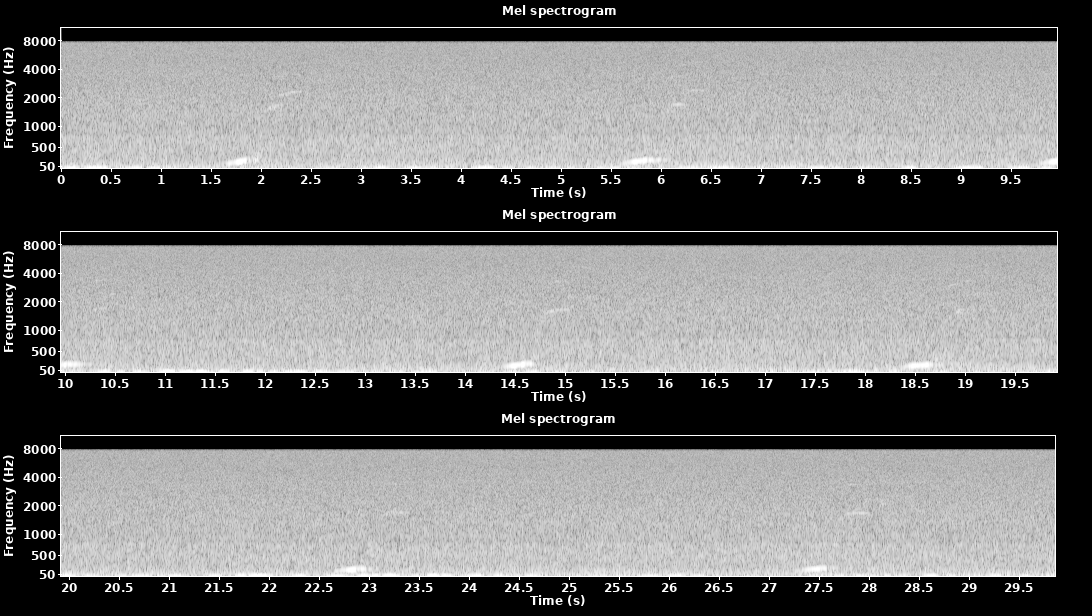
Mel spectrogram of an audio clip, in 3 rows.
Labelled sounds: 2.2	2.4	humpback whale, 2.1 to 2.4 kHz
14.8	15.1	humpback whale, 1.5 to 1.7 kHz
23.1	23.4	humpback whale, 1.6 to 1.9 kHz
27.7	28.0	humpback whale, 1.6 to 1.7 kHz

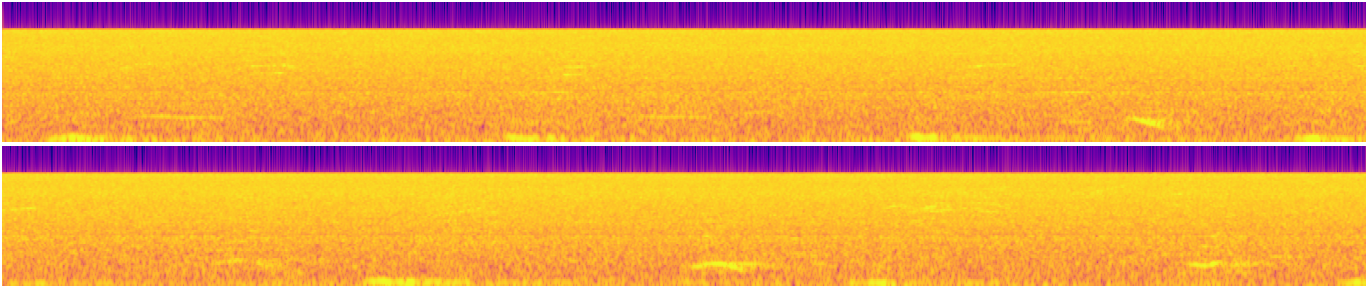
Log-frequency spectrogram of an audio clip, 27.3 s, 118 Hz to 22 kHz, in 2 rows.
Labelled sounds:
13.7	14.0	humpback whale, 2.0 to 2.2 kHz
22.9	23.2	humpback whale, 1.9 to 2.1 kHz

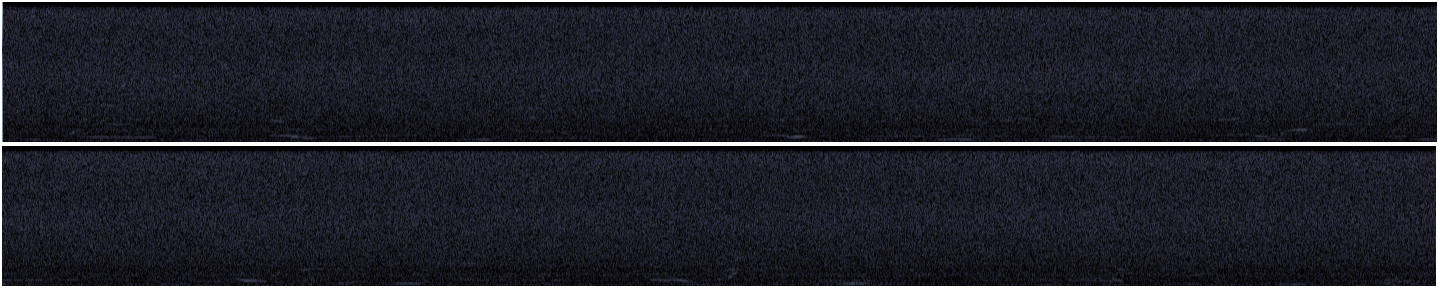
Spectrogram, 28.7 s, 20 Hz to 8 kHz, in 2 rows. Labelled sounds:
13.2	13.5	humpback whale, 0.99 to 1.1 kHz

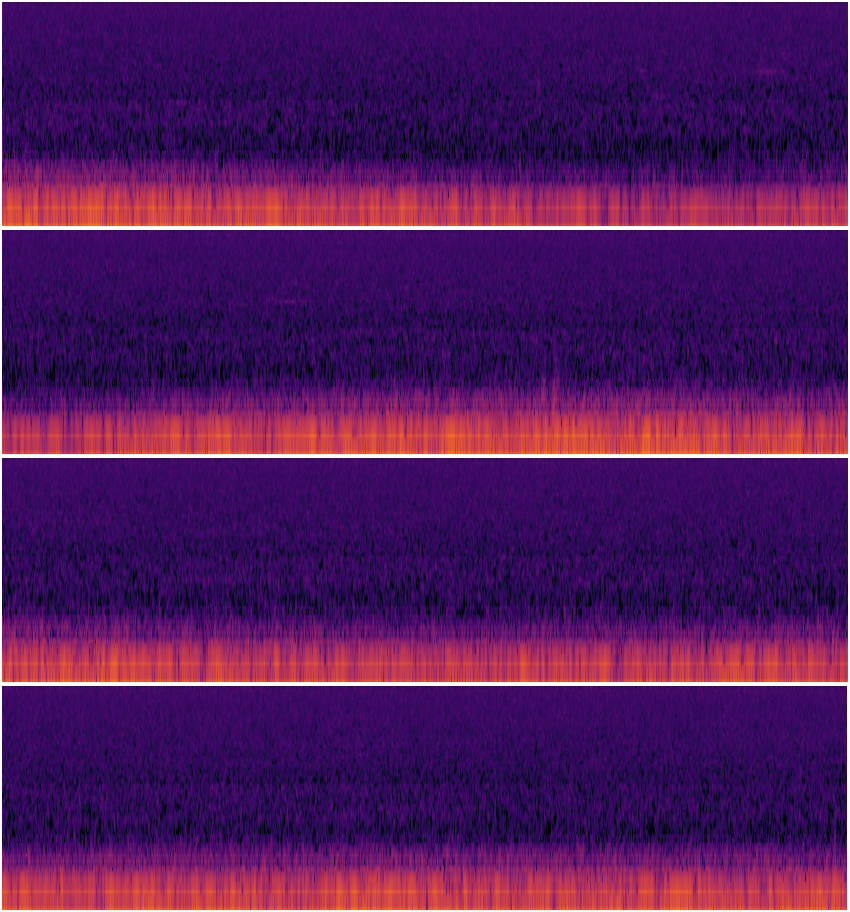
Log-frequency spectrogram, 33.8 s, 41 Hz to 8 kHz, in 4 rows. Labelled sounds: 7.5	7.8	killer whale, Bigg's (transient), 1.4 to 1.6 kHz

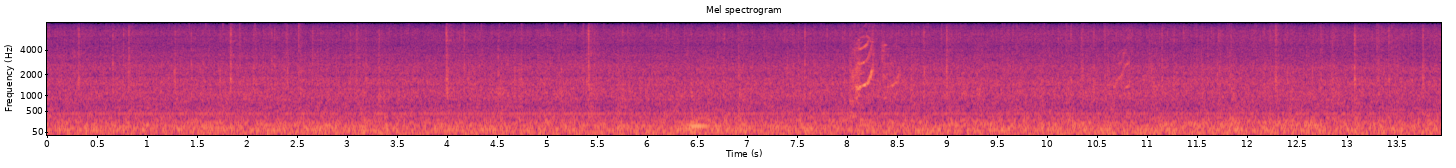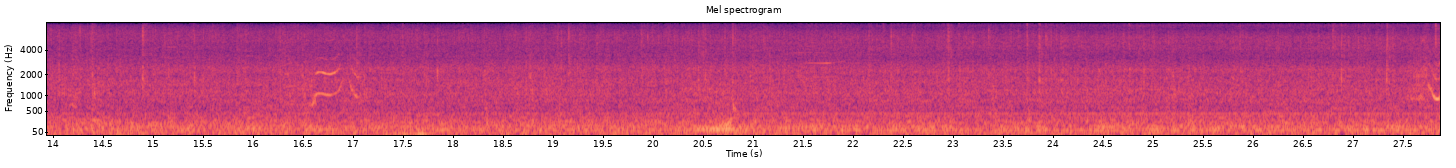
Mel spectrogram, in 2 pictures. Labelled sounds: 16.5	16.9	killer whale, southern resident, 0.66 to 1.4 kHz
21.5	21.8	killer whale, southern resident, 2.8 to 2.9 kHz

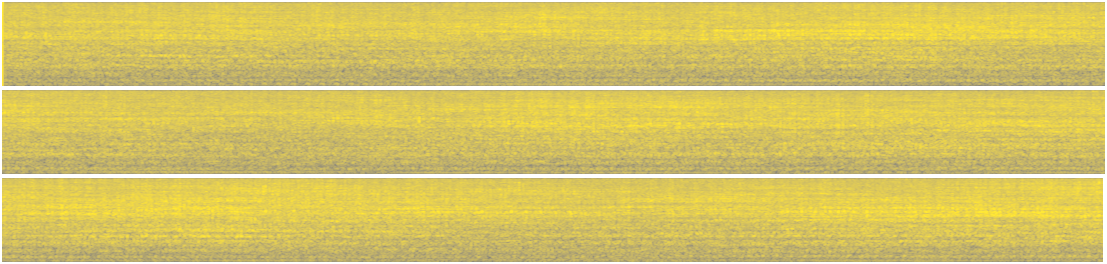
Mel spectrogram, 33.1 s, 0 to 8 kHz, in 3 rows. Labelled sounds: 5.4	5.7	vessel noise, 4.4 to 4.5 kHz

